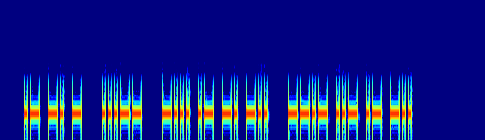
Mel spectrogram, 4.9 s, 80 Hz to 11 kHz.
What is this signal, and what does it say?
Morse code, heard as a keyed tone, about 40 wpm, 700 Hz. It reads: ANT 3 BAND QUAD
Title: Common QSO Phrases 40wpm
